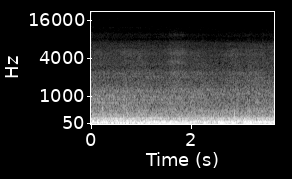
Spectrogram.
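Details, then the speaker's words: 2012 Mini Cooper Countryman S manual on a test drive: a steady, deep droning rumble seemingly from the rear. Suspected bad rear wheel bearing, not confirmed. "oh we got a bad wheel bearing y'all hear that coming from the back"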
